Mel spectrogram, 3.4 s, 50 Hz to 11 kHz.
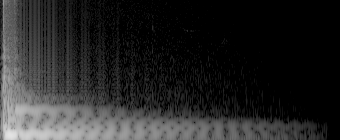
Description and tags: F#2 Guitar Acoustic Slide/Mediator
F#2 played on an acoustic guitar with a slide technique on the left hand and with a mediator for the right hand.
Recorded with a Zoom h2n
mediator, slide, oneshot, nylon-guitar, guitar, asp-course, single-notes, acoustic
